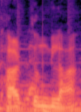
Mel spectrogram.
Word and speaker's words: Khardungla: Khardungla, if that's the way I can pronounce Yes, it. That's right. Khardungla.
